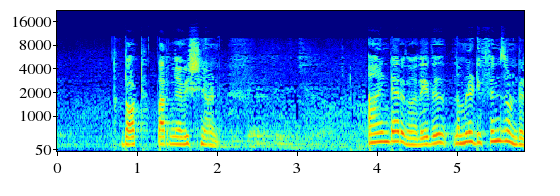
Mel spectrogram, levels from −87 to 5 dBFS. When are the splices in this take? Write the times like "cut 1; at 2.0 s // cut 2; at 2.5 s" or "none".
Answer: none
